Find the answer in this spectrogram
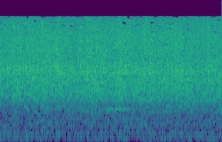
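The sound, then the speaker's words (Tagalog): Congregation applause offered as a clap offering to God during a church service: a dense, even roar of many clapping hands, sustained without a break. “He deserves the best clap offering. Pwede po bang palakpakan natin ang Panginoon?”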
